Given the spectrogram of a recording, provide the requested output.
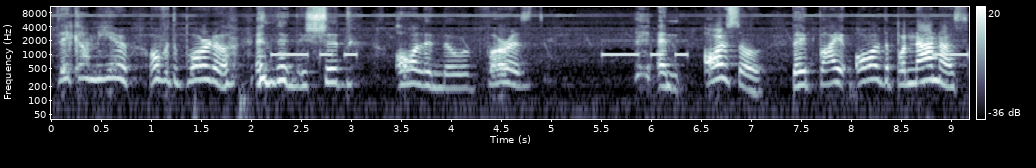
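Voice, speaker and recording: Higher-voiced man in heavy noise. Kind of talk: casual anecdote. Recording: very noisy recording with clicks.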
